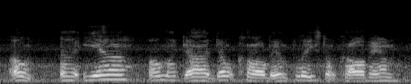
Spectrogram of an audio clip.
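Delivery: high-pitched mock pleading; imitated pleading girl. Girl begging trucker not to call her parents, imitated pleading.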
